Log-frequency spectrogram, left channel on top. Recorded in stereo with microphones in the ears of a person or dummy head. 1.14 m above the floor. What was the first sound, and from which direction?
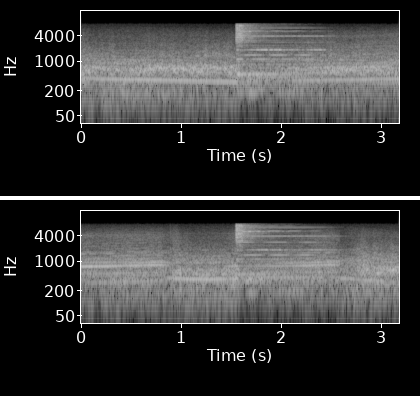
A chime, 10° left (ahead or behind).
